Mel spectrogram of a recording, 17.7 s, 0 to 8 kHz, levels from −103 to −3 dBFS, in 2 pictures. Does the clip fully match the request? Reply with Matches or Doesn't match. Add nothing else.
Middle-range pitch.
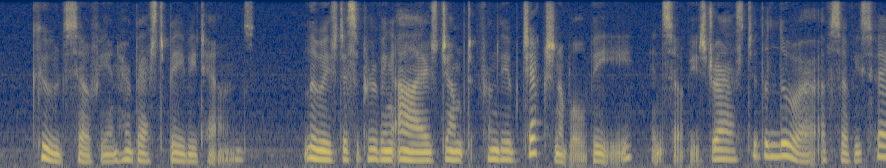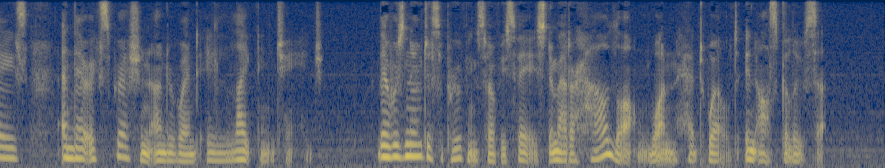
Matches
